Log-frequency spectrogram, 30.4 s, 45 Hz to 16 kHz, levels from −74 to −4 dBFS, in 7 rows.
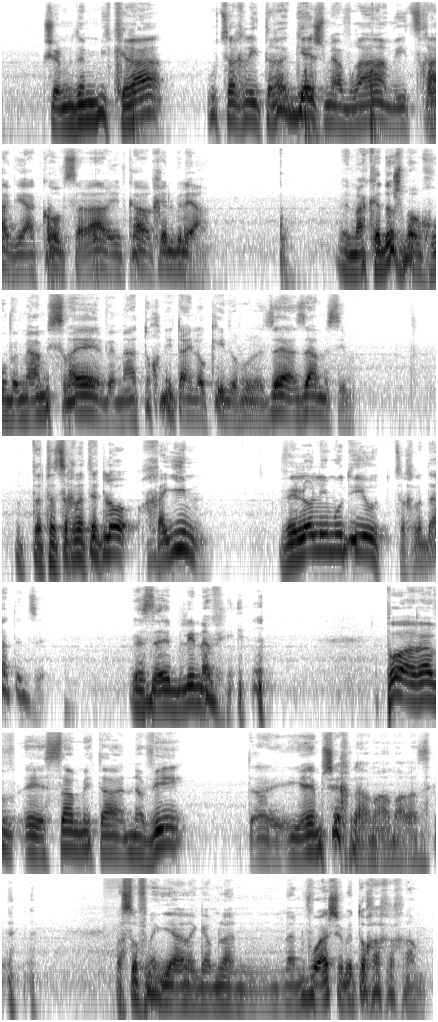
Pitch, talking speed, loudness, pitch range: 120 Hz, 105 wpm, -16 LUFS, 100-150 Hz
